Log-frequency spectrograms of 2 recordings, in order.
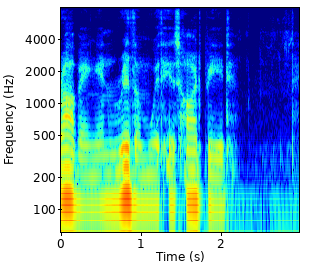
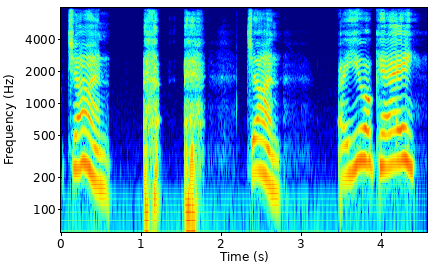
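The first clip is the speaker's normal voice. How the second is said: high, loud panicked calling; frightened wife; 13 semitones higher, 5 dB louder than usual. A narrator's reading. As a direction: call out to him in fear, coughing.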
